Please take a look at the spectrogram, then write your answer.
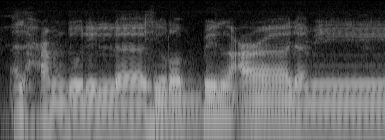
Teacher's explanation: رب قلقلے کے ساتھ نہیں پڑھیں گے، بغیر قلقلے کے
